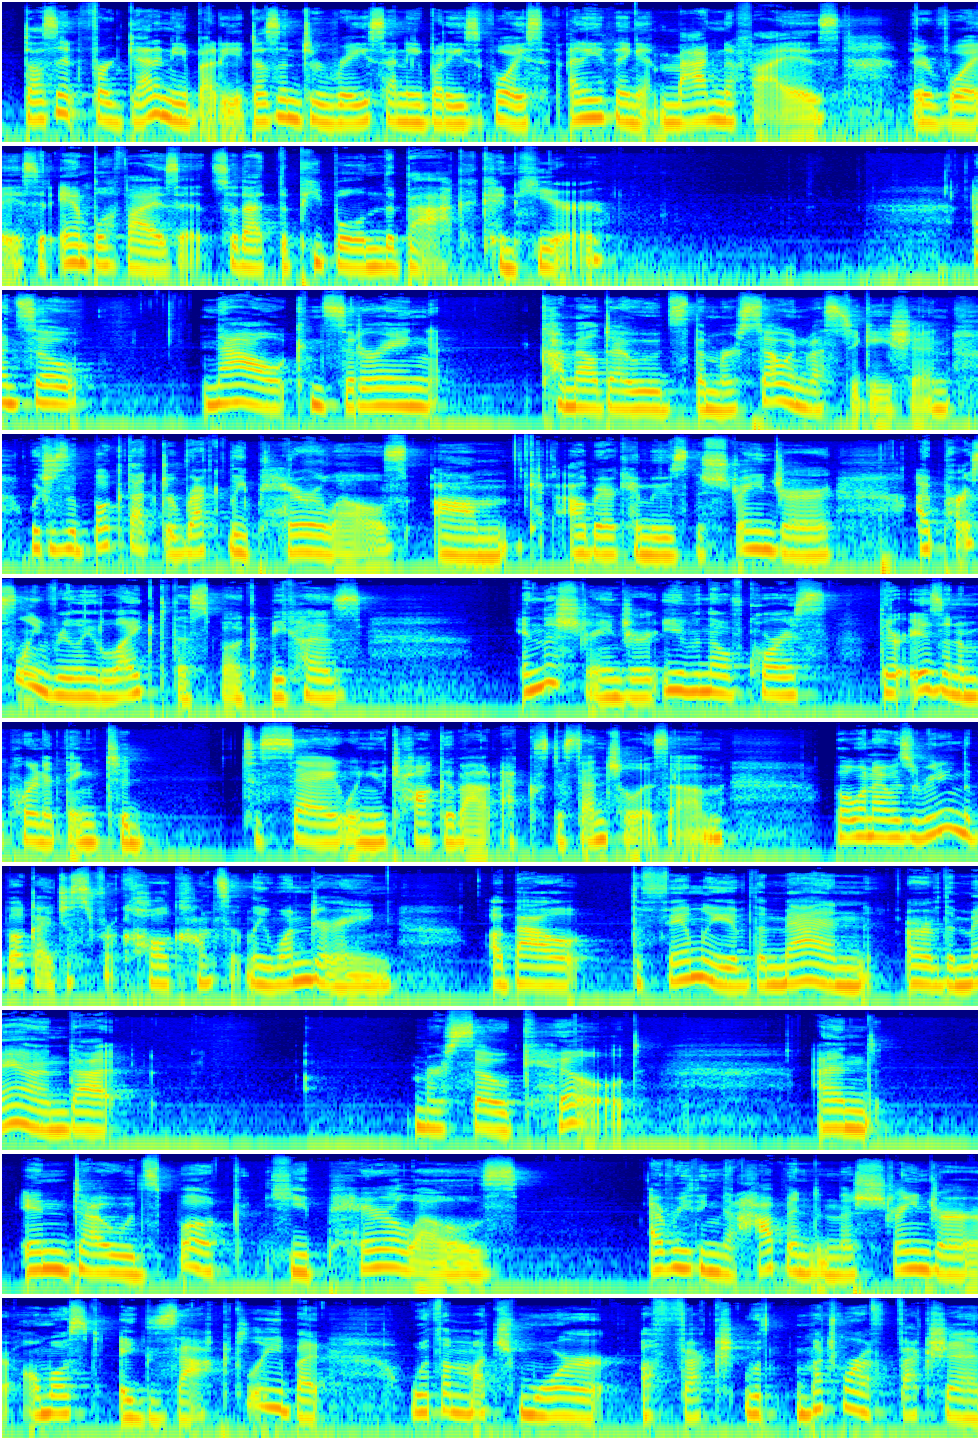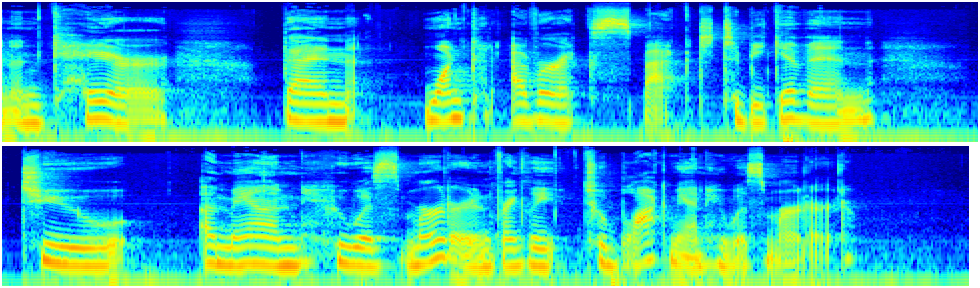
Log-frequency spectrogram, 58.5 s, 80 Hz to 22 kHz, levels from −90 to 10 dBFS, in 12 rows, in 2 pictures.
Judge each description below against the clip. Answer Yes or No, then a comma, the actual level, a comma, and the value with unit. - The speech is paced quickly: No, average, 150 wpm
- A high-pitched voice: No, medium, 180 Hz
